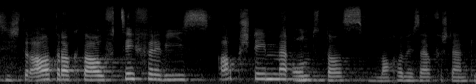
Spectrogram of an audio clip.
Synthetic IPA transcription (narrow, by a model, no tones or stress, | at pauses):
sɪʃd̥əɾɑːtɾɑːɡd̥ɑːuft͡sɪfəɾɛʋiːs | ɑpʃtɪmːəʔʊntd̥ɑːsmɑχəmɪːɾsɛlpfəʃtæntlɪ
